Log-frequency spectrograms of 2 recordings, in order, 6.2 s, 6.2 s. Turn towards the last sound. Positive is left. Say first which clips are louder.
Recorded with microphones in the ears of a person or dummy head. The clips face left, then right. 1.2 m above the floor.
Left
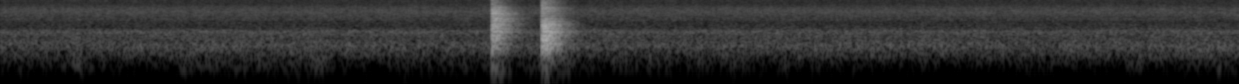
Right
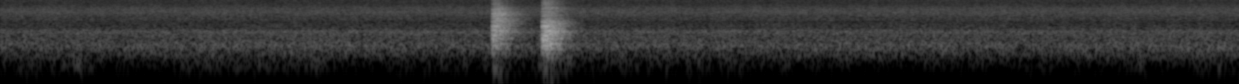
# left 2 dB
turn(degrees=65)  # may be behind; listen again after turning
